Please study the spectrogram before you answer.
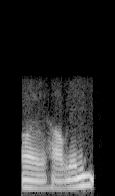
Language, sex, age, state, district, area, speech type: Manipuri, male, 18-30, Manipur, Chandel, rural, conversation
